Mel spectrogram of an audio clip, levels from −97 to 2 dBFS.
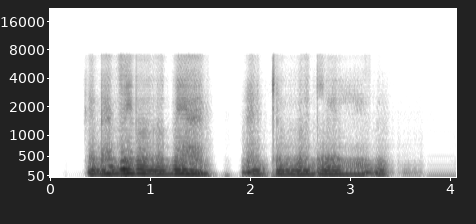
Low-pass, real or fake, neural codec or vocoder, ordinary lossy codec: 7.2 kHz; fake; codec, 16 kHz, 0.5 kbps, FreqCodec, smaller model; none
